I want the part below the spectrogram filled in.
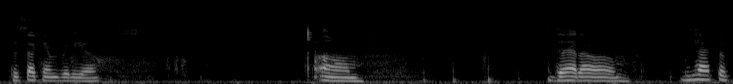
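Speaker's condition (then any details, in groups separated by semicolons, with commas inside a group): No condition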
